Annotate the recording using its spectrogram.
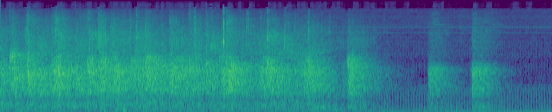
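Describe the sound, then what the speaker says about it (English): Convention audience applauds in a hall, a dense burst of clapping that fades out, followed by two short scattered claps at the end. "Please give them a big hand clap."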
